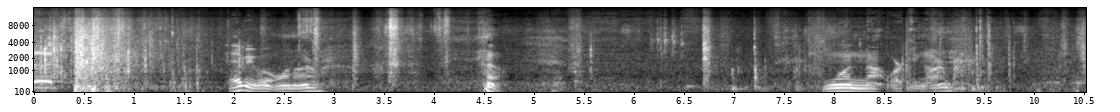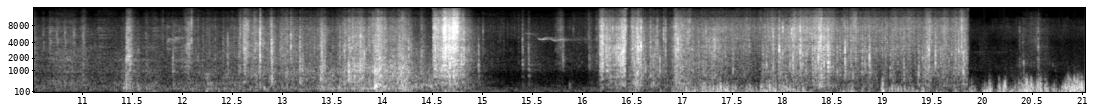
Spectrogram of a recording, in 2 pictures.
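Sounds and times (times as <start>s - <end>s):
paper bag rustling and clattering: 0.0s - 4.1s, 8.6s - 19.9s.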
